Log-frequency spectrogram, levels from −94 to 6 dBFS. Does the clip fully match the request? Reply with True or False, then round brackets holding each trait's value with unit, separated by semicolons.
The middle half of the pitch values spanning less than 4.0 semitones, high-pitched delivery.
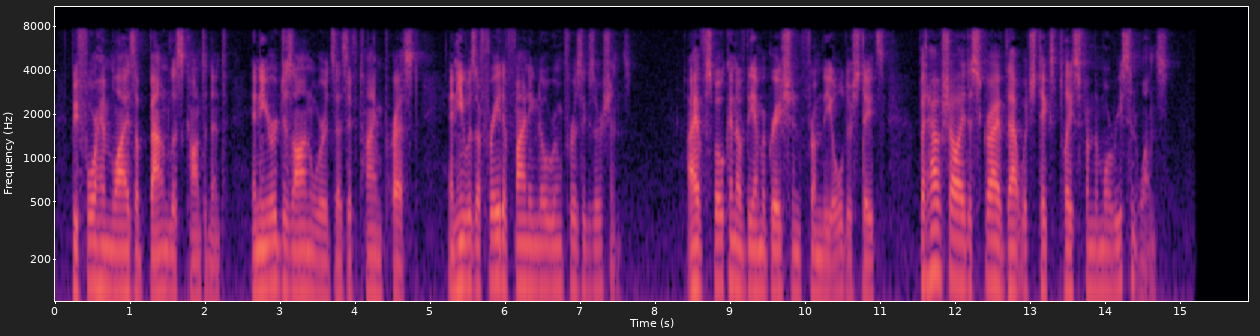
False (2.6 semitones; 115 Hz)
